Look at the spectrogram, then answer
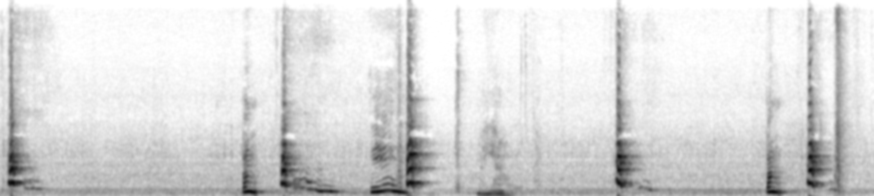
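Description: A Shiba Inu gives short, yelping and whining sounds in irregular bursts, some sliding downward in pitch.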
